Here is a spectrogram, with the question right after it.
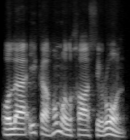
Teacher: I dropped the A at the end, the last short vowel at the end when I'm stopping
